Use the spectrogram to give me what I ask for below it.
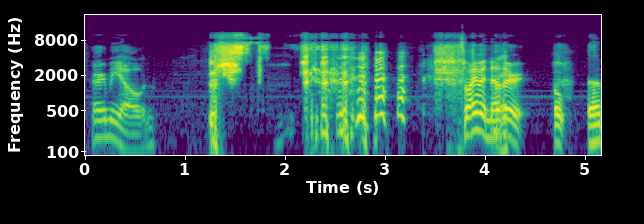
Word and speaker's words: Hermione: were yelling, saying, you're saying it wrong, it's Hermione.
